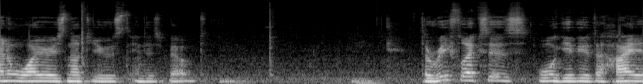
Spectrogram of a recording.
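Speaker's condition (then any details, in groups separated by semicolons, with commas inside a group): No condition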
